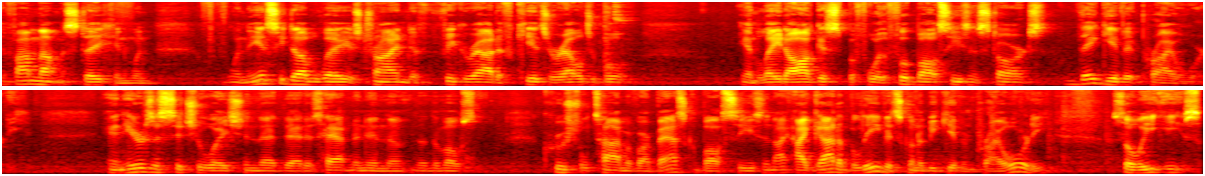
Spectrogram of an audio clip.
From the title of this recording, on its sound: Press Conferences & Post-Game Interviews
